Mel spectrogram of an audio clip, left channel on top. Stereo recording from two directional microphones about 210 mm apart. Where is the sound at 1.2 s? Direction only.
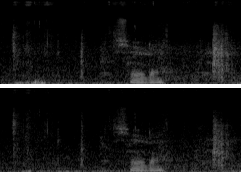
5° left (ahead or behind).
